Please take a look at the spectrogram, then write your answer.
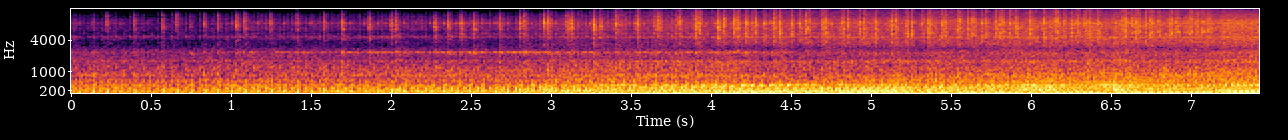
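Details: L118 single-cylinder engine, no choke, chugs slowly at a low loping idle with distinct individual firing beats, below normal idle speed, and starts and stops. Low idle speed.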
